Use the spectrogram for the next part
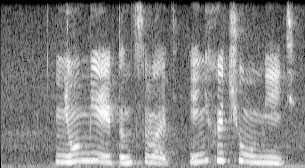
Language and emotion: Russian, sad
